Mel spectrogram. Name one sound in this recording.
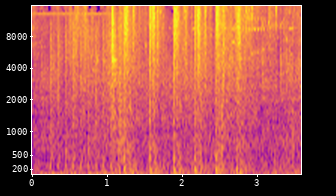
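Rapid gunshots crack in bursts.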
